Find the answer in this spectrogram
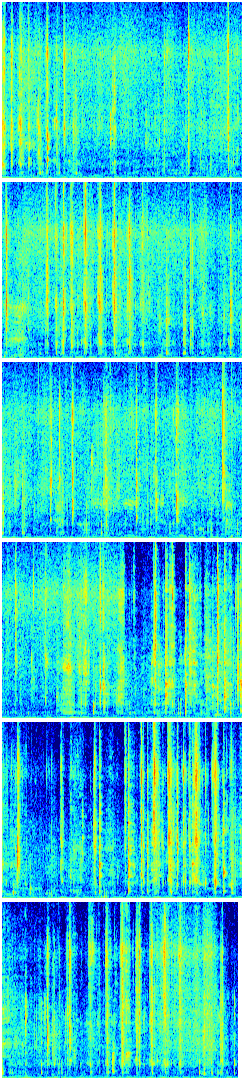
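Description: Close-miked mouth sounds of a person eating fried fish by hand: wet chewing, smacking and many small sharp clicks as fingers pull the flesh apart, over a steady low hum.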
